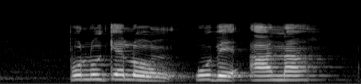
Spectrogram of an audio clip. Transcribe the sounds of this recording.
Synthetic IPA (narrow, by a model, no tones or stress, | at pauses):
pʼʊlʊkʼɛloŋ̩ʊbɛana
